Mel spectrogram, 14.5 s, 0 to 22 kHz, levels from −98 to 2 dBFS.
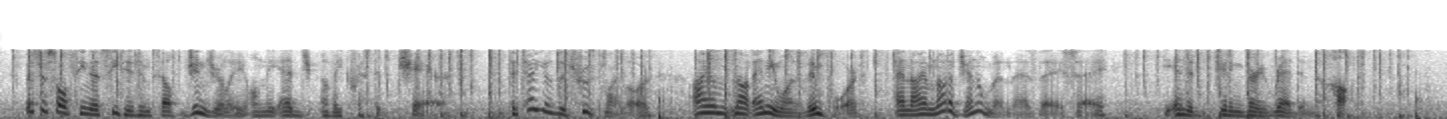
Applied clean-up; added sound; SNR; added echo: none; Computer keyboard; 11 dB; none.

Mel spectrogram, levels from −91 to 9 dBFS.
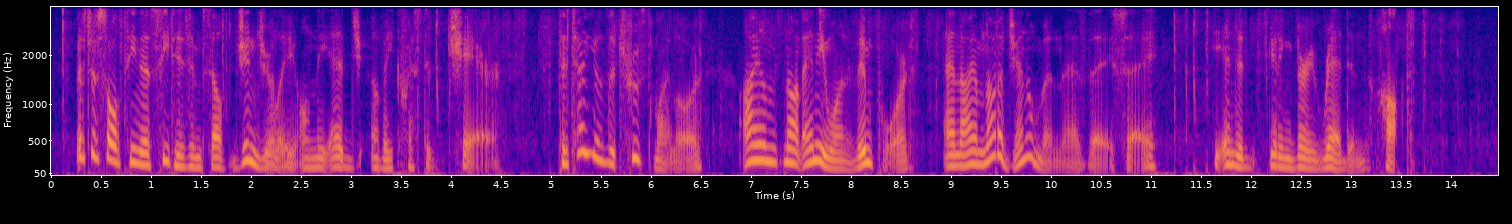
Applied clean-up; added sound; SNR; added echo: neural separator model SepFormer WHAM!.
